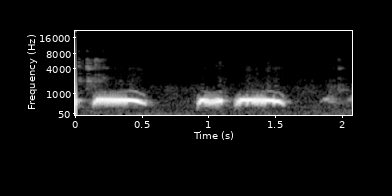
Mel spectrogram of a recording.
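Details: Spotted dove in the thổ sấm voice, singing its complete two-ending song: one long low coo, a pause, then a short coo and another long steady coo, with a faint note at the end.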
